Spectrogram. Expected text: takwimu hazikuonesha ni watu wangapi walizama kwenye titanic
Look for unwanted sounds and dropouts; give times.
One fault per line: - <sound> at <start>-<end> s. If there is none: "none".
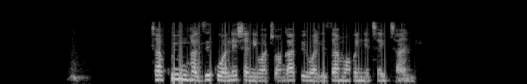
- whoosh at 0.7-0.9 s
